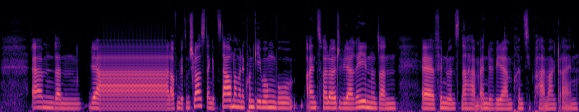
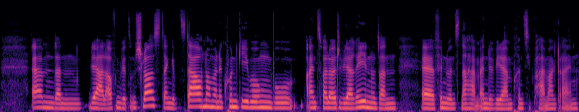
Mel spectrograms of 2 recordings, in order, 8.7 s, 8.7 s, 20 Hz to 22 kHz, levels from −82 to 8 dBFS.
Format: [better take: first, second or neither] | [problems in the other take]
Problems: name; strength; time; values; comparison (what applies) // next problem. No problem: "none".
second | audio freezing; at 1.5 s for 1 s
